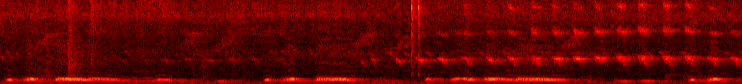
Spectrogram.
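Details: Luring call of a spotted dove meant to draw in wild birds: throaty, mellow coo phrases rising then falling, given in short bursts about every two seconds, with thin chirps from other birds behind.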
